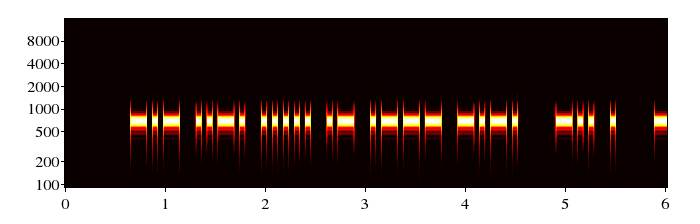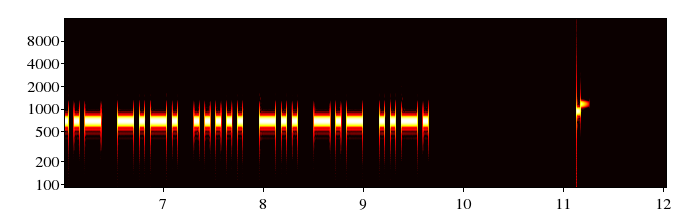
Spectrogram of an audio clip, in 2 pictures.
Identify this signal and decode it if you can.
Morse code, heard as a keyed tone, about 22 wpm, 700 Hz. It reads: KF5AJC DE KC5DKF
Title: USA Callsign DE Callsign - 6 Characters - 22wpm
